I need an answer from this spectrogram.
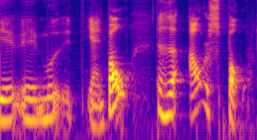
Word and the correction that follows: Alvsborg: tror jeg nok, det udtales. Eller, øh, skal de se, hvordan det er. Øh, A-L-V-S-borg. Alvsborg. Ja, Alvsborg. Ja, det lyder meget rigtigt.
